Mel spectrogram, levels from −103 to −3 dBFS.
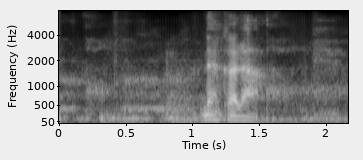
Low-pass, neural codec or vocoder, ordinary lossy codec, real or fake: none; codec, 16 kHz, 4 kbps, X-Codec, HuBERT features, trained on LibriSpeech; none; fake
